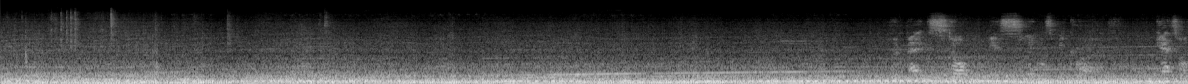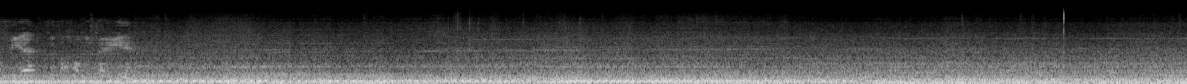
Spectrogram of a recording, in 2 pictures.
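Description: A bus engine rumbles steadily from inside.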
